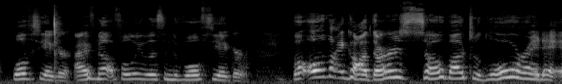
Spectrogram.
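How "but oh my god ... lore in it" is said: loud, gushing enthusiasm; loud excited gushing over the lore. Real, not acted. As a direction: burst out about the lore.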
